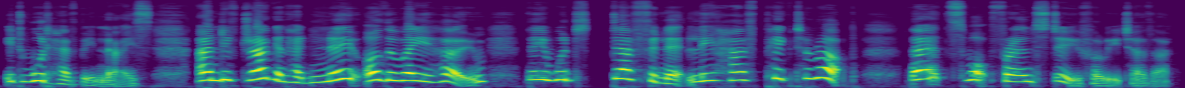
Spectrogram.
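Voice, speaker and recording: A woman's voice: high voice, darkish tone, no room sound, studio quality. A woman reading a children's storybook aloud, telling it expressively and explaining its lessons to young listeners. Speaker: children's book reader. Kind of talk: read-aloud storybook narration.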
